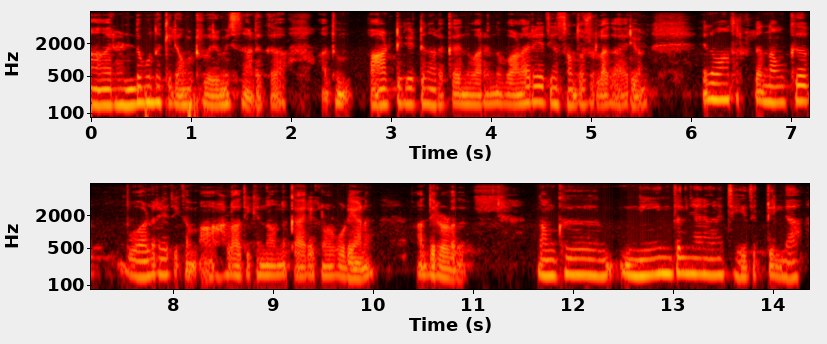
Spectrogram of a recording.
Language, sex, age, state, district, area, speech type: Malayalam, male, 18-30, Kerala, Palakkad, rural, spontaneous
